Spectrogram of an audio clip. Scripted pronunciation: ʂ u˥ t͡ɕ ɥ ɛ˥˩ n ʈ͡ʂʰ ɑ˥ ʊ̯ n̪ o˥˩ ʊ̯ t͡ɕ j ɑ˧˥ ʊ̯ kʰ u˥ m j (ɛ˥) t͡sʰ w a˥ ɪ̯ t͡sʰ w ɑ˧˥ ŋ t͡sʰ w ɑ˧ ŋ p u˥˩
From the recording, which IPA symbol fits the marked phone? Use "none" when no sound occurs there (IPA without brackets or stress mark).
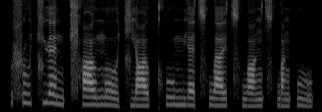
ɛ˥˩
